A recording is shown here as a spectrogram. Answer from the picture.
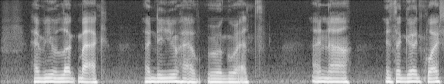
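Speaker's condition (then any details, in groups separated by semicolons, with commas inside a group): ALS; diagnosed almost 4 years ago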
